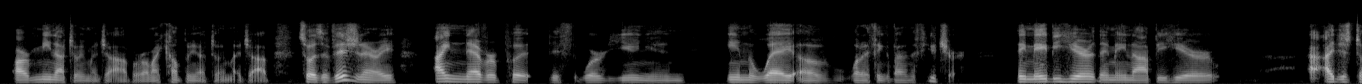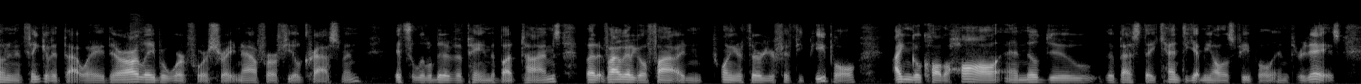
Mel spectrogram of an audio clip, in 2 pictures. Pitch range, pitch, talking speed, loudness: 95-110 Hz, 100 Hz, 240 wpm, -28 LUFS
